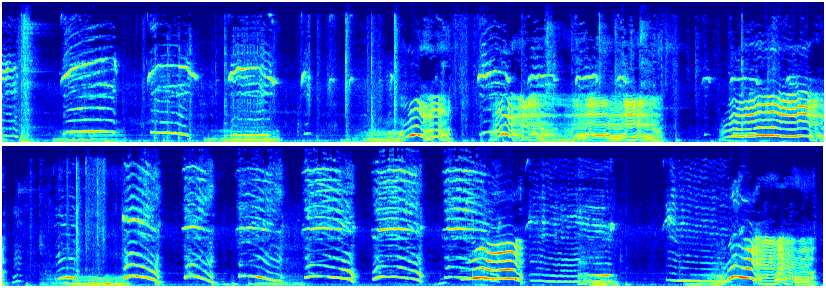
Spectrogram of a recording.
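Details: Strange sounds from Saint Dane puppy Faith, living with Harley: a long run of short, sharply bent whines and yelps, many arching up then dropping in pitch, some with buzzy bursts, delivered in irregular clusters.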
